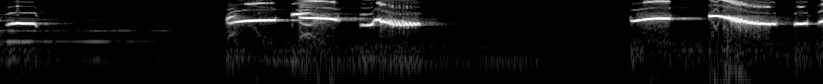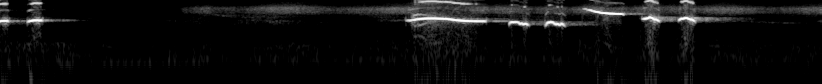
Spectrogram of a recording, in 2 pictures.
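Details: Orange-headed thrush singing, recorded as a lure to stir silent birds into song: three bursts of rich whistled notes, some sliding downward, each burst about a second long with silent gaps, a faint high hiss near the end.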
